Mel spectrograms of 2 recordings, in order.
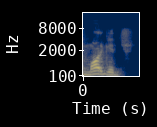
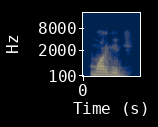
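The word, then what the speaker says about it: mortgage: मॉर फिर T silent है, मॉर्गेज, MOR, टी को साइलेंट रखो, मॉर्गेज।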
